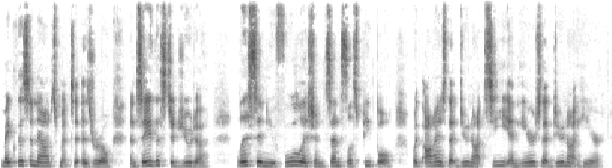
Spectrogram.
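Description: A woman reading scripture aloud in a measured, earnest way, with the odd small slip. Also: mid-range voice, dark tone. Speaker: scripture reader.

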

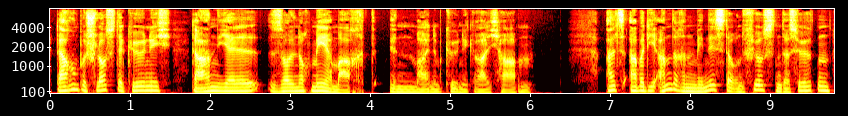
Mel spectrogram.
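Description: A man reading a children's Bible story aloud, slow, clear and deliberate, on a close studio mic. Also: mid-range voice, a little mellow, dry recording. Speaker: reader.

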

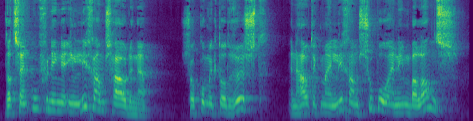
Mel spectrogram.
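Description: A man's voice: high voice, lively intonation, moderate pace, voice pushed up. Een man die een rustige zwerver speelt. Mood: calm. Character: calm, easygoing adult man, a drifter.

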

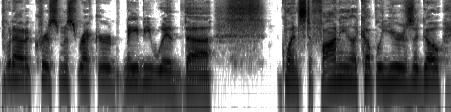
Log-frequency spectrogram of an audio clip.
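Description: A man's voice: fairly high pitch, fairly bright tone. A man co-hosting a casual chat, rambling with lots of fillers and restarts. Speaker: podcast co-host.

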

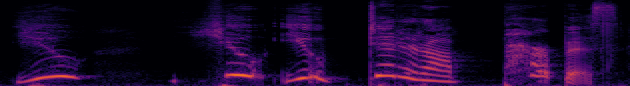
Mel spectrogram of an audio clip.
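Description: A woman voicing a small, timid young male piglet in a storybook, protesting indignantly in a squeaky, spluttering way. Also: huge pitch swings, drawn-out words, gravelly, pushed and bright, no room sound, clean studio sound, heavily acted. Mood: frantic, squealing.

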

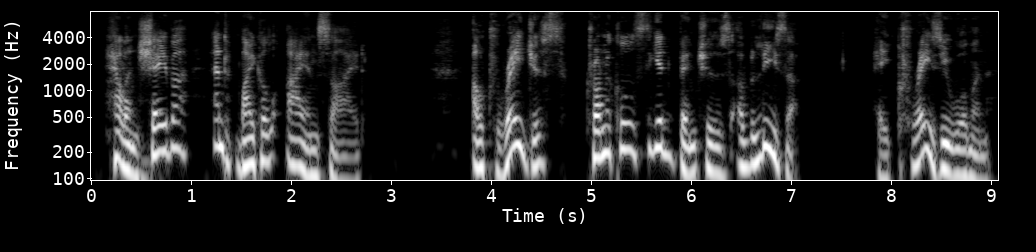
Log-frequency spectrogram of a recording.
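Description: A man hosting a film review podcast, reading scripted narration in a campy, flamboyant drag-queen manner with a husky voice. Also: fairly high pitch, a little mellow.

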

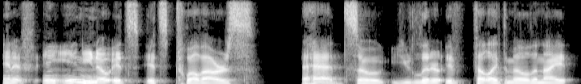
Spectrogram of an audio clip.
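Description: A man's voice: lowish voice, a little fast, a bit bright. A man co-hosting a podcast, chatting casually and telling a travel story, acting out the other people in it. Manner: storytelling, acts out voices of others. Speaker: podcast co-host. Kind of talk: casual chat.

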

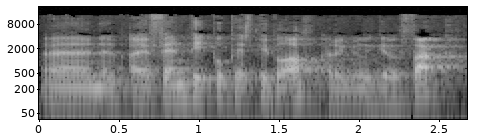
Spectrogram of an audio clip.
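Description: Blunt male self-help lecturer, bright and forceful, with a long hall echo. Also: medium pitch, fast talker. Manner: blunt, emphatic, swears. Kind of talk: lecture with sales pitch.

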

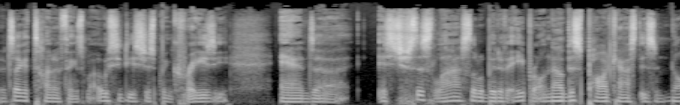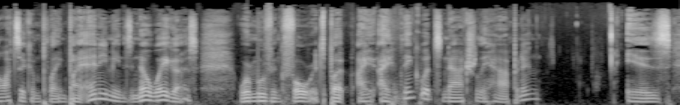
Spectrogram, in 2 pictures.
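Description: A man with a low, relaxed voice and a slightly congested nose speaks as a podcast host. He rambles candidly and informally, addressing his listeners directly. The sound is close and dry. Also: normal speed, no echo. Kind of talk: casual solo podcast monologue.

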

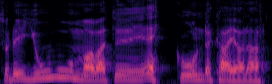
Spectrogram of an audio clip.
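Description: Fervent man preaching, slightly high. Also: big pitch swings, darkish tone, lo-fi sound. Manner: fervent, emphatic prayer. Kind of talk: testimony and prayer in a sermon.

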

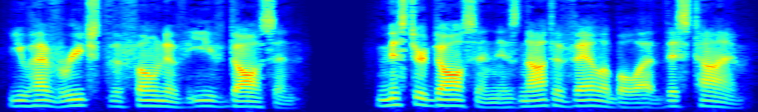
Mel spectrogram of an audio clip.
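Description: A man's voice: on the low side, moderate pace, no echo. An actor voicing a formal recorded voicemail greeting from a man, heard over a phone line. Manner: formal, even recorded announcement.

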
